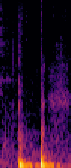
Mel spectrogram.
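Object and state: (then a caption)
Hollow-sounding asphalt shingle roof. Two dull, low thuds from tapping on an existing asphalt shingle roof, which is to be covered with a metal panel roof installed over a wooden frame. The short, bassy knocks die away quickly and sound hollow.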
